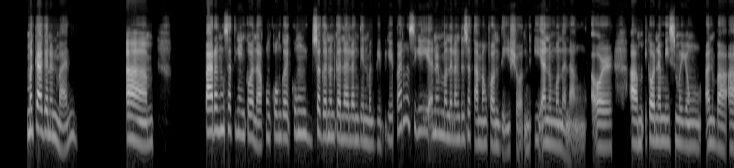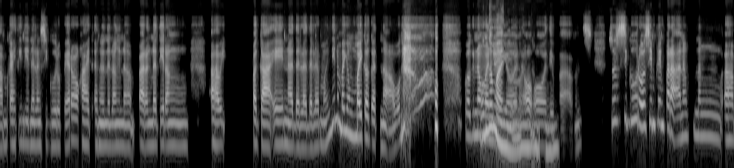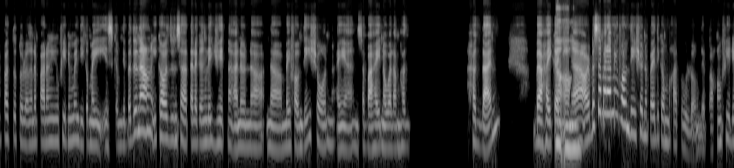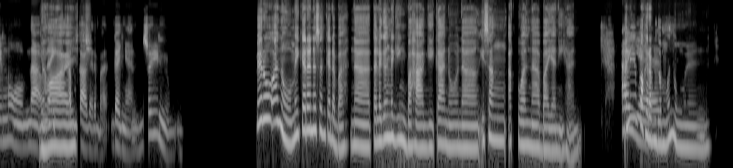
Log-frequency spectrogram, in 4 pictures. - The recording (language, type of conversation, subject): Filipino, podcast, Ano ang ibig sabihin ng bayanihan para sa iyo, at bakit?
- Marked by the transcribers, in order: laughing while speaking: "huwag"; "di ba" said as "di bams"; "Yes" said as "Yarsh"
